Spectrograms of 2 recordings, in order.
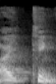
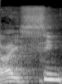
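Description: First: The th is said like a t sound. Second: The th is said like an s sound. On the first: It still means having an opinion. The speaker calls it right. "T で言ってしまう。 これ実はいいんです。" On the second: It means going under water. The speaker calls it wrong. "って言っちゃダメですね。 すると沈んじゃう。"

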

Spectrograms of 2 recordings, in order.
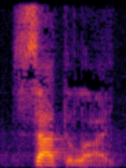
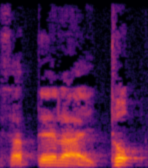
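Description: First: The word ends on a consonant sound. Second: The word ends with an added vowel sound. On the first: The speaker calls it right. "こういう音になります。ここをO をつけてはいけない" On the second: The speaker calls it wrong. "サテライトって言ってはいけないですね"

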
